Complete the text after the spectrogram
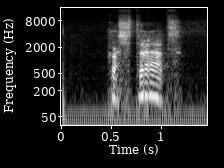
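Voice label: "castraat", Dutch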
